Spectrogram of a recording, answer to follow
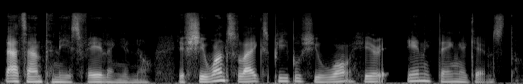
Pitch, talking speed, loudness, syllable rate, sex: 120 Hz, 185 wpm, -24 LUFS, 5.2 syllables/s, male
